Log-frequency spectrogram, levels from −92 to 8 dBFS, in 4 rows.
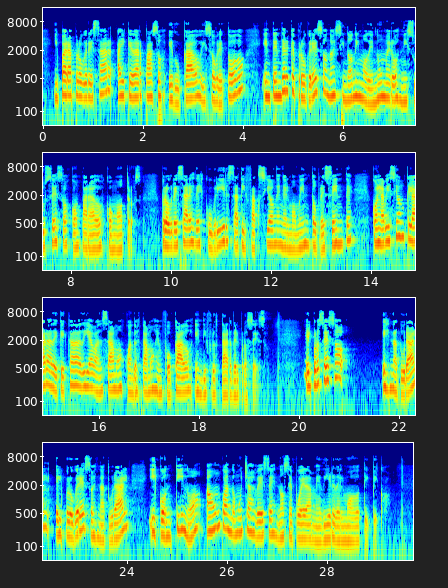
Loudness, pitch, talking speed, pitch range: -19 LUFS, 180 Hz, 140 wpm, 155-210 Hz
